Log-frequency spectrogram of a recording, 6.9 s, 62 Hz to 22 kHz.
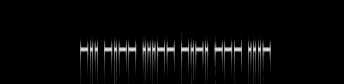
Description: Morse code, heard as a keyed tone, about 25 wpm, 700 Hz. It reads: DY3COV
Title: DXCC-100 Call Signs - 6 Characters - 25wpm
